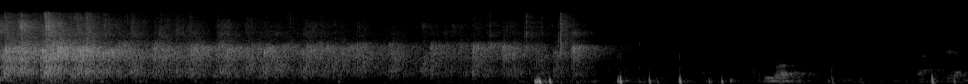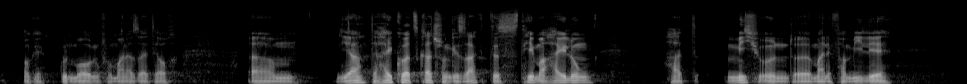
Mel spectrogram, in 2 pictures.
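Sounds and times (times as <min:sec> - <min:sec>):
audience applauding in welcome: 0:00.0 - 0:06.4
speech: 0:10.0 - 0:15.7, 0:16.4 - 0:18.7.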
